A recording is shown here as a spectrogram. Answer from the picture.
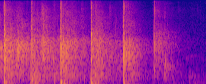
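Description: Audience applauding, a few sharp individual claps standing out over the dense clapping, which dies away near the end.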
